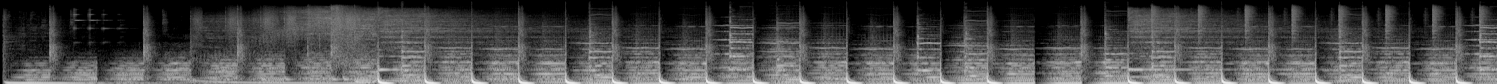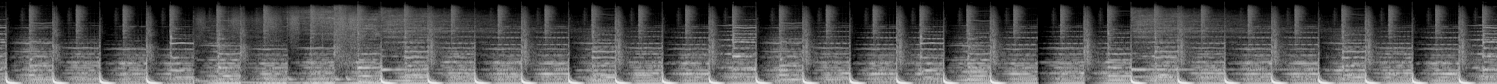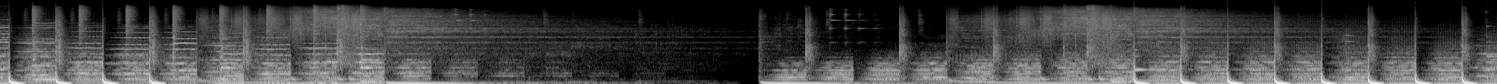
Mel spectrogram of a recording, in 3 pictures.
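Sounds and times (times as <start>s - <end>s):
Halloween EDM music bed in F minor at 128 BPM: 0.0s - 44.9s.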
